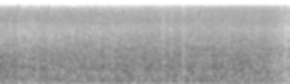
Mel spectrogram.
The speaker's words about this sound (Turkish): Yağışlar caddelerde çağlayanlar oluşturdu.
